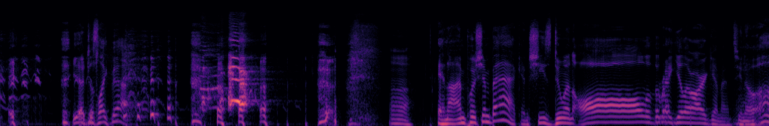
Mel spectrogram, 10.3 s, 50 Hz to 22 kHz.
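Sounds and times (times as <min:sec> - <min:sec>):
laughter: 0:00.0 - 0:04.6
speech: 0:00.1 - 0:04.5, 0:05.2 - 0:10.2
rooster crowing: 0:02.7 - 0:03.6.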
